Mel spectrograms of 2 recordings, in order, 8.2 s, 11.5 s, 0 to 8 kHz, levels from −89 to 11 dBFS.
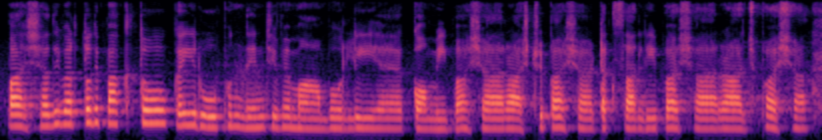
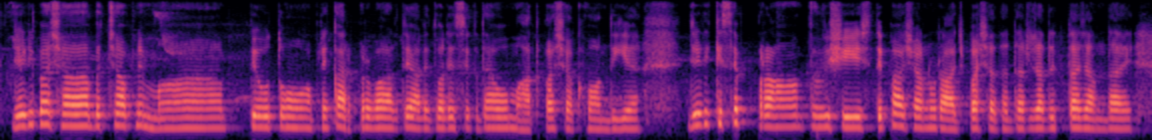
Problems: constant background noise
